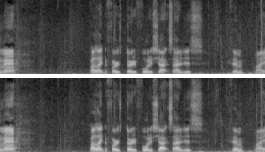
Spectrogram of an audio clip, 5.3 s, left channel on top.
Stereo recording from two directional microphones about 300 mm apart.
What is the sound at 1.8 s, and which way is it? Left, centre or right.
Speech, centre.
